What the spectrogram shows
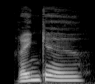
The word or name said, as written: ringgade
